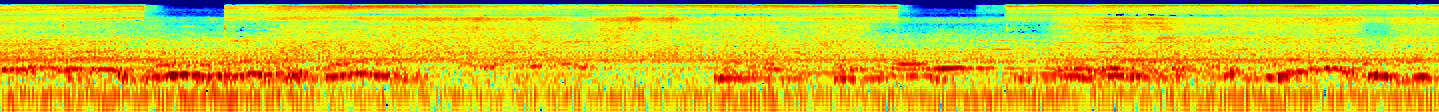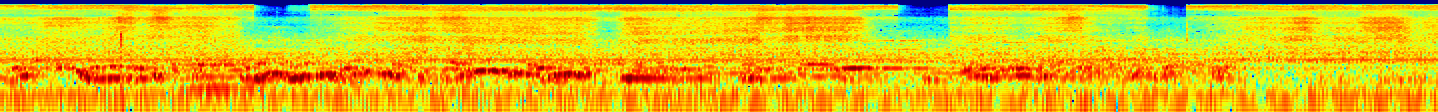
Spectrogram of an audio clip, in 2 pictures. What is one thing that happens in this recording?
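An airbrush hisses as it sprays in short bursts.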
